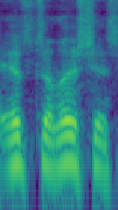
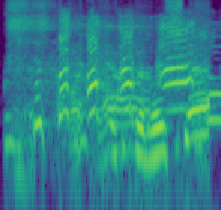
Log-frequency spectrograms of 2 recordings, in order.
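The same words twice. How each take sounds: First: Southern accent. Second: Slow, high, laughing Southern drawl. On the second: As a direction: stretch it out Southern style. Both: Shown as a demonstration. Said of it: "You should say".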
